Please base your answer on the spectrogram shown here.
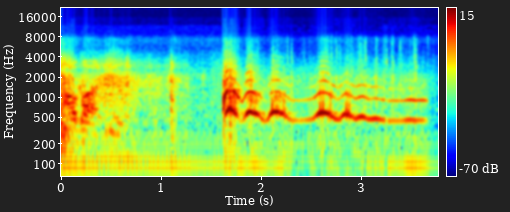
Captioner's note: Pete barking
